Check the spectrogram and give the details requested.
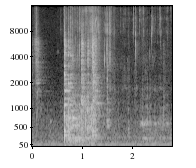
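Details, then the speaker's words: Horse nasogastric intubation: after water is pumped through a metal pump into the stomach tube, a sudden gush of fluid trickling into drips as stomach contents siphon back out the disconnected tube. "you don't always get a siphon right away like that something that you can try to do is just put a little pressure on the tube and try to start to get feed contents from the stomach"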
